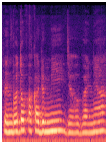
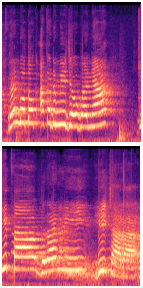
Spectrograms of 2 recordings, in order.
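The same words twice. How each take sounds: First: Soft, low-key, listless reading; subdued, unenthusiastic intonation; low-energy delivery. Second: Higher-pitched, rousing slogan; spirited intonation. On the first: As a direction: say it quietly with no energy. Teacher demonstrates contrasting intonation. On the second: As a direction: call it out like a rallying chant, dropping on the last word. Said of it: "nah beda kan". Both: Shown as a demonstration.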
